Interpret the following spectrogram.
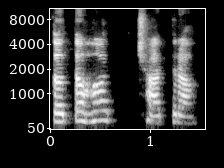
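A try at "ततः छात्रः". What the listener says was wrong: Tataha chhatraha. These breaking of the sandhi is actually quite simple because we know those are 4 forms of the visarga. We have to just make sure that visarga comes back.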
